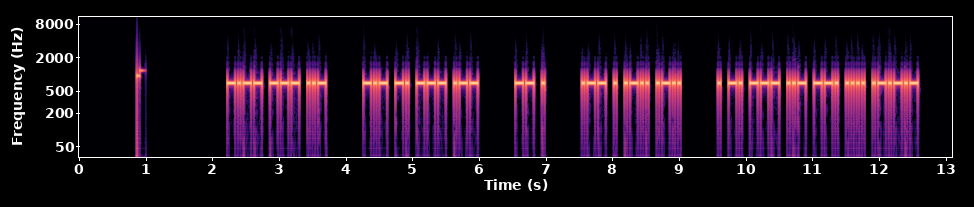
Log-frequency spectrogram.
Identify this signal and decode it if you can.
Morse code, heard as a keyed tone, about 30 wpm, 700 Hz. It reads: YOU KNOW ME WELL ENOUGH.
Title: 2x Word-Spacing - Sentences from Top 400 Words - 30wpm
